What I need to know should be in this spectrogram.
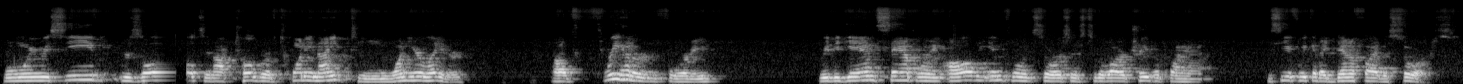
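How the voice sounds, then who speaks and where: A man presents technical figures on a conference call in a plain, halting way. His voice comes through muffled, as if through a pipe, with a roomy echo around it. The tone is dark and a little high for a man. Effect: muffled, as if talking through a pipe. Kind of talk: technical briefing reading from a permit. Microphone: computer mic on a call. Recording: echoey, muffled call audio.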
